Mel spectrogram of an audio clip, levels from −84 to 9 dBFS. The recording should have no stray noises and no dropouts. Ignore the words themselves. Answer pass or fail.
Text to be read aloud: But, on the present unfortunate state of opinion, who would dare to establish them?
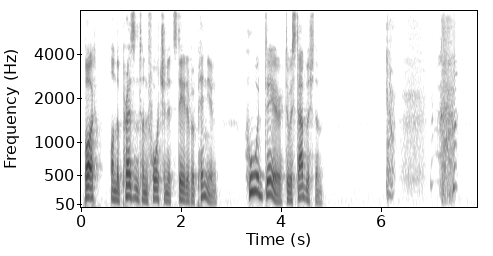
fail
